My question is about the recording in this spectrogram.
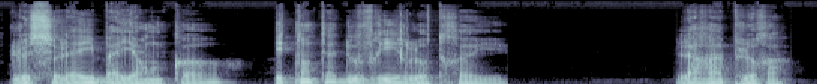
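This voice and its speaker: Deep gravelly male storyteller. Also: measured pace, darkish tone. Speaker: narrator. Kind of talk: storybook reading.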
